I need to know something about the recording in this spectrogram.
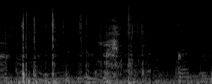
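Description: Indistinct voices talking, with a few short knocks.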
